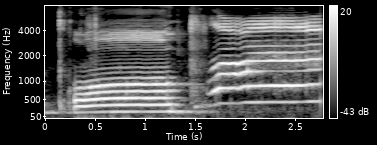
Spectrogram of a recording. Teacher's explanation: زبان کو وہاں تالو پہ لگائیں گے لیکن موٹا کر کے ادا کریں گے۔ موٹا کرنے کے لیے خصوصی بات سن لیجئے کہ زبان کا جو بیچ ہے، اس بیچ کو ہم کیا کریں گے، اوپر تالو کی طرف اٹھائیں گے۔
